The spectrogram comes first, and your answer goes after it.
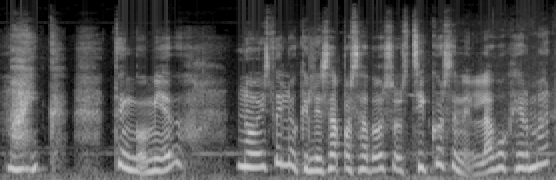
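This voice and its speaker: A woman's voice: sits high, expressive, fast, soft background music. An actress playing a young married woman on a night drive in a dramatized true-crime audio story. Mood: frightened.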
